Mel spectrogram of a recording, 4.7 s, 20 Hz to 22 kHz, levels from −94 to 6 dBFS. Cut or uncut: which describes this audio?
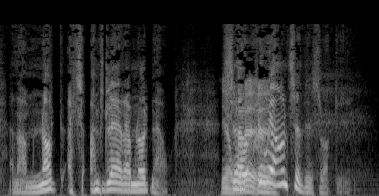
cut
